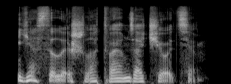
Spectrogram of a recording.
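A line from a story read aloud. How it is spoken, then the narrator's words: Sorrowful sigh. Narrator (Russian): горестно вздохнула она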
